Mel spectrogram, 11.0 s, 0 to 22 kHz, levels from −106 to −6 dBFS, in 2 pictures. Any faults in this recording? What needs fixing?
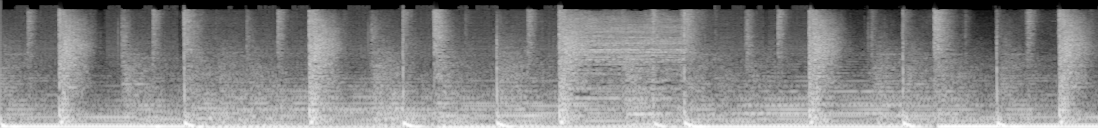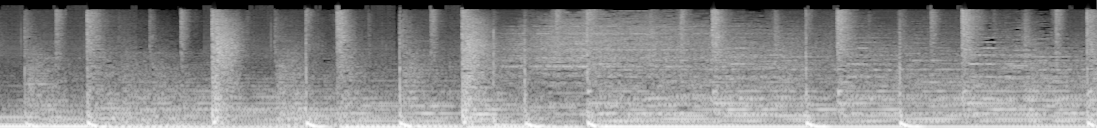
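Computer activity noise runs through the whole clip. A buzzing pulse at roughly 100 Hz sits about 35 dB below the sound. It follows the computer's load, not the audio, because processor and graphics activity disturb the shared ground. Fix it with isolated USB or balanced connections and a ground loop isolator.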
